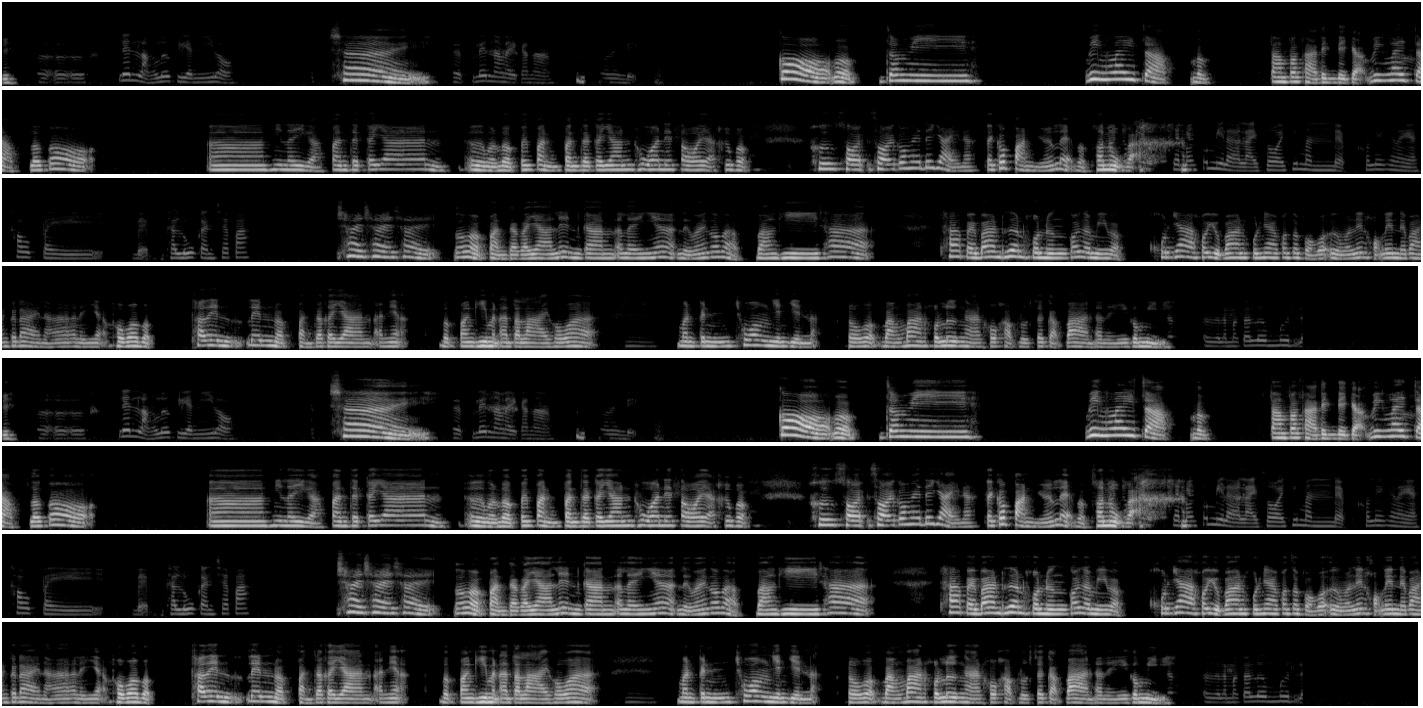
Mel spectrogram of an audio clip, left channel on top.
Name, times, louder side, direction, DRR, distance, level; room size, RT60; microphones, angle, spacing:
voice 1, 0.4-2.4 4.5-5.5 6.0-6.4 12.8-12.9 13.9-14.6 18.8-19.1 21.6-22.1 25.2-29.4 29.7-30.9 43.2-43.9 48.8-49.1 51.0-51.3 54.2-54.3 54.6-55.6, right 2 dB, 25° right, 7.6 m, -46 dB
voice 2, 3.3-4.3 7.8-9.8 10.8-12.1 12.7-15.1 16.2-26.0 31.7-37.1 37.4-39.6 39.9-44.1 44.5-46.6 46.9-48.5 49.3-50.7 51.0-54.3, right 2 dB, 45° right, 1.7 m, -22 dB
head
